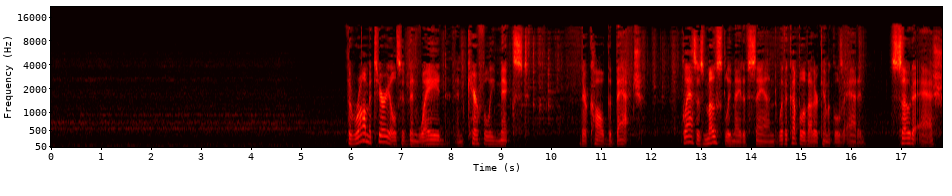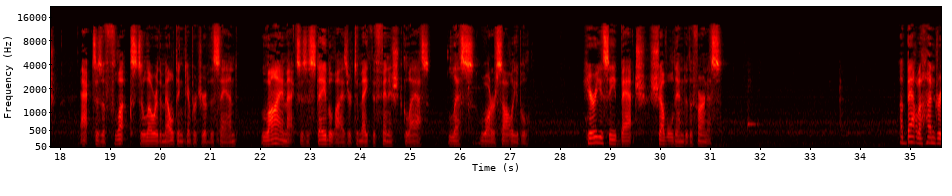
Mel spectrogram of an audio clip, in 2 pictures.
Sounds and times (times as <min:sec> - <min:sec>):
Speech: 0:05.9 - 0:09.6, 0:10.6 - 0:11.9, 0:12.6 - 0:27.4, 0:28.5 - 0:31.3, 0:34.8 - 0:35.6.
